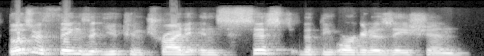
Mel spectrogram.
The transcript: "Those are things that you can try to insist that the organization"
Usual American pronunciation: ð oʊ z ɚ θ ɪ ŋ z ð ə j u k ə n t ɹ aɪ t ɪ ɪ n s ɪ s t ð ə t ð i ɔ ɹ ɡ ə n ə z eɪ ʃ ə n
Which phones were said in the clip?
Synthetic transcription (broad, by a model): ð oʊ z ɚ θ ɪ ŋ z ð ə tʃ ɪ k ə n t ɹ aɪ t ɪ ɪ n s ɪ s t ð ə t ð i ɔ ɹ ɡ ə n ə z eɪ ʃ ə n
